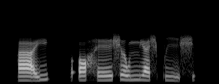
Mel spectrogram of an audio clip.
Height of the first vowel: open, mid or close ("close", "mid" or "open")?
open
